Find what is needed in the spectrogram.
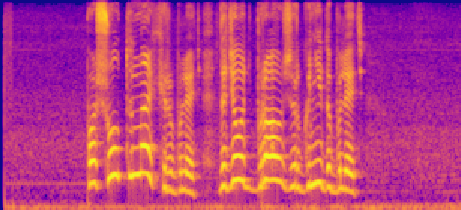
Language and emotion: Russian, angry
